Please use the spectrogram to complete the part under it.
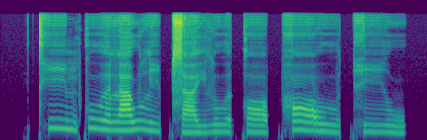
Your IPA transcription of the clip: t̪ʰ iː˥˨ m k u˥˨ ə̯ l a˧˥ w l i˧˩ p̚ s a˩ j l u˧˩ ə̯ k ɔː˧˩ p̚ h ɔː˥˨ ʋ uː˧˩ t̚ h iː˧˩ w

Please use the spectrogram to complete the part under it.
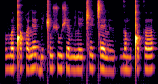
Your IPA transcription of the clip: v ɐ ǃ ɐ q ɨ l ɛ ɡ͡b e ǁ u ʃ u ʃ ɛ v i l e ǁ e ǀ ɛ l ɨ | ɡ ɐ m ɨ ǃ ɐ k ɐ

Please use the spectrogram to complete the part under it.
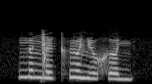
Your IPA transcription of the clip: n ə˥˧ ŋ͡ǀ e˧ kʰ ʏ˥˧ ə̯ lʲ ə˧ ʊ̯ x ə˧˩ nʲ

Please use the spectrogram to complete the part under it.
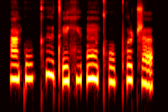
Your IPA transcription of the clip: ã k u kʰ ɨ tʼ e xʲ ɨ ʔ õ tʰ o pʰ ɵ ʈ͡ʂ ɐ

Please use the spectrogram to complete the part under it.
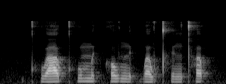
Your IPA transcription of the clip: kʷʰ aː˨˥ kʷʰ ɐ˧ m ɪ˨ k̚ h o˧ w n̪ ɪ˨ k̚ w ɐ˨˧ w t̪ʰ ɪ˨˧ ŋ t̪ʰ ɐ˧ p̚

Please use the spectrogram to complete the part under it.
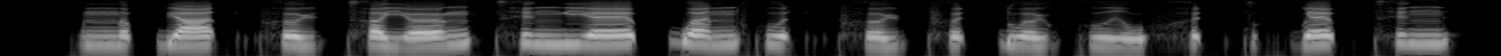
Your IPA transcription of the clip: n̪ ɐ˨ p̚ j aː˨˥ t̚ pʰ ɵ˨˩ ɥ t̪ʰ ɐ˨˩ j œː˨˥ ŋ t̪ʰ ɪ˧ ŋ j ɛː˨˥ p̚ w ɐ˨˥ n kʷ ɐ˧ t̚ pʰ ɵ˨˥ ɥ pʰ ɵ˨˥ t̚ w ɵ˨ ɥ kʷ iː˨˩ w h ɵ˥ t̚ t̪ ʊ˨ k̚ l ɛː˥ p̚ t̪ʰ ɪ˥ ŋ

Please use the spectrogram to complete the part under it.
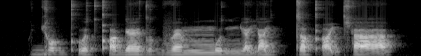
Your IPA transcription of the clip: ɟ ɔ ɡ kʼ o d qʼ o ɡ ɾ æ d ɔ ɡ v æ mː o d ɲ a j a j tː ə qʼ a j cʰ a

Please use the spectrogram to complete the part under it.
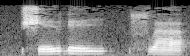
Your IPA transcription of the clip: ʃ e y̯ ɗ e i̯ | sʷ a

